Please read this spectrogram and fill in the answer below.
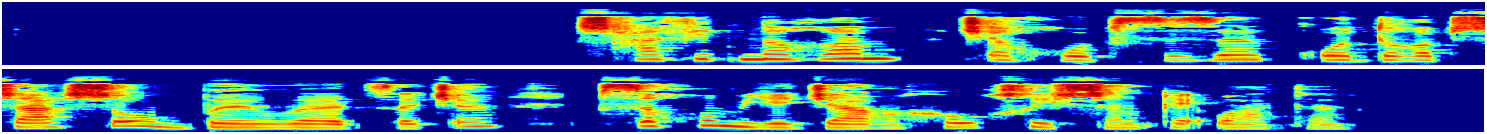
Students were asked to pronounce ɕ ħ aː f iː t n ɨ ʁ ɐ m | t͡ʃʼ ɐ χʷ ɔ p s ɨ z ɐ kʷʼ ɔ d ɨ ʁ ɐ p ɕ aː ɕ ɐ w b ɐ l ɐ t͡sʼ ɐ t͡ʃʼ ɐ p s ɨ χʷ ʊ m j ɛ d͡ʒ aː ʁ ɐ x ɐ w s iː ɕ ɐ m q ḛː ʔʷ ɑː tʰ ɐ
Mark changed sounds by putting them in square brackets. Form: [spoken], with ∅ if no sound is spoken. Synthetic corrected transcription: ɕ ħ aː f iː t n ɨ ʁ ɐ m | t͡ʃʼ ɐ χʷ ɔ p s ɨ z ɐ kʷʼ ɔ d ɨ ʁ ɐ p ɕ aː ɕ ɐ w b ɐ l ɐ t͡sʼ ɐ t͡ʃʼ ɐ p s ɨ χʷ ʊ m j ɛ d͡ʒ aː ʁ ɐ x ɐ w [χ] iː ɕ ɐ m q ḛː ʔʷ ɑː tʰ ɐ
